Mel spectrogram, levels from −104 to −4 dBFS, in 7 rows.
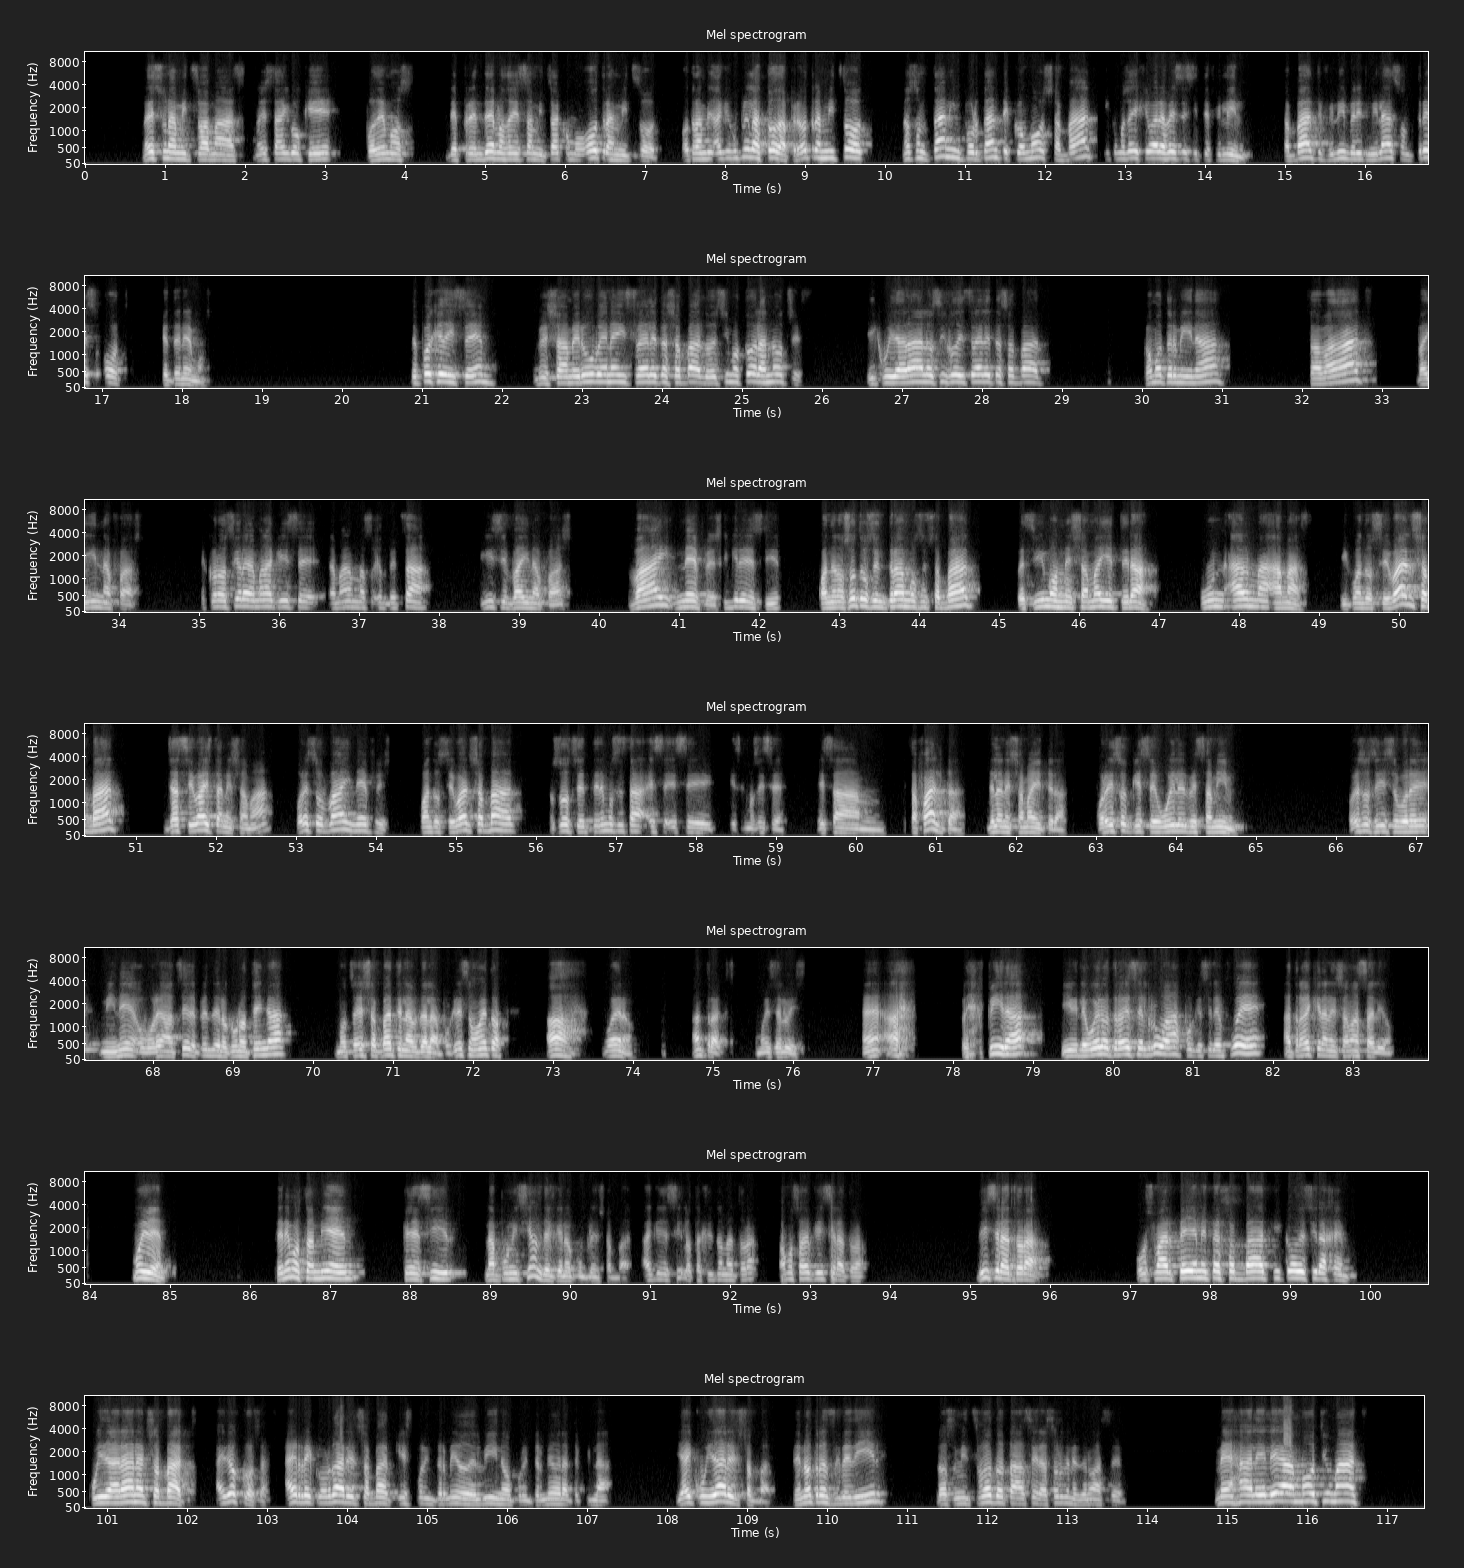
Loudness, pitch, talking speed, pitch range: -23 LUFS, 175 Hz, 135 wpm, 150-200 Hz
